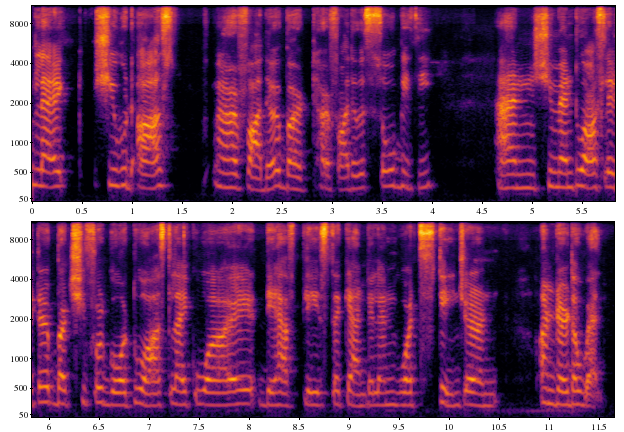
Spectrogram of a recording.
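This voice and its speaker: Higher-pitched woman tutoring, hesitant. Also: fairly even intonation, moderate pace, a bit bright, low-quality recording. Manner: hesitant, repetitive explaining in simple words. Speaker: mother tutoring her child in English reading. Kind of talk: informal reading lesson, explaining a story.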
